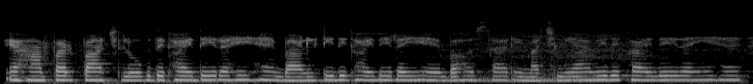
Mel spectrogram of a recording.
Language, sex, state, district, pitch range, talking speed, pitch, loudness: Hindi, female, Chhattisgarh, Rajnandgaon, 190-200 Hz, 165 wpm, 195 Hz, -32 LUFS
